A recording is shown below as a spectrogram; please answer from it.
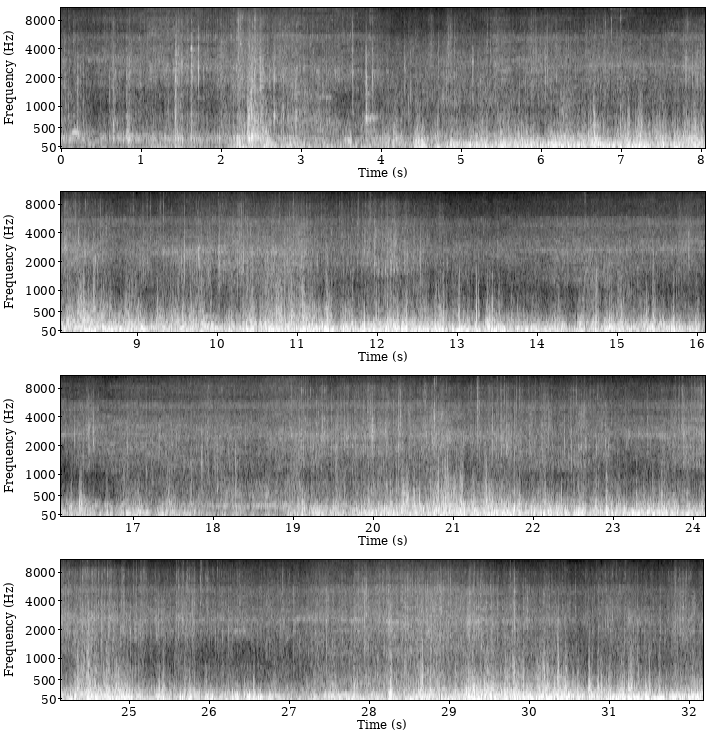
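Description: Wind buffeting the microphone of a mountain biker's point-of-view camera on a fast descent, with tyres rolling over a dirt trail and repeated knocks and rattles from the bike over bumps. The rumble builds a few seconds in and eases briefly a little past the middle.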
